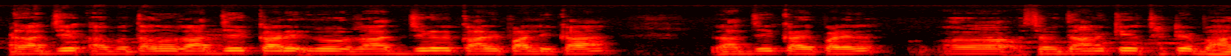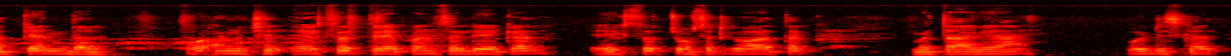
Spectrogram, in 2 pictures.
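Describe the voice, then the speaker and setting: A hoarse man with a cold teaching a civics lesson, halting and restarting often, asking questions and answering them himself. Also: mid-range voice, level tone, a little mellow. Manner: halting, with frequent restarts and throat clearing; addresses viewers as friends, asks and answers own questions.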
